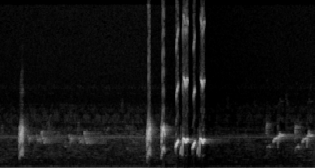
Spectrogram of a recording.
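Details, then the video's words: Sooty-headed bulbul, wild ones growing noisy in reply: a sharp note, then a rapid burst of five or six bright liquid chirps, and softer whistled phrases at the end, low hum throughout. "Burung kutilang gacor ..sampai kutilang liar jadi ramai"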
